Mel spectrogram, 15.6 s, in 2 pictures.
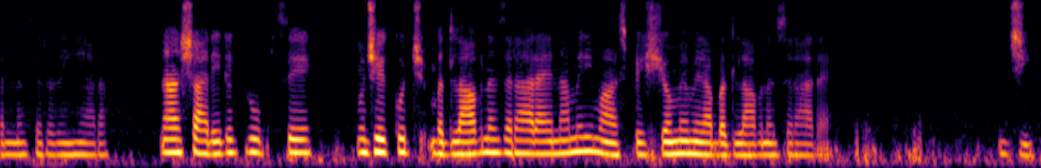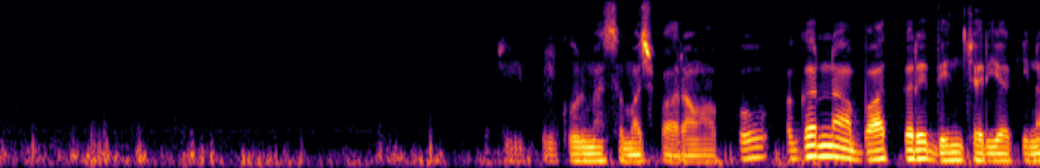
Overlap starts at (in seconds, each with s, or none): none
